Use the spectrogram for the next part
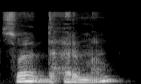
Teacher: the letter dha is again aspirated.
